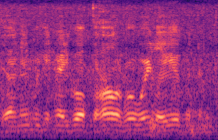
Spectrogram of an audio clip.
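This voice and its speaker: A man's voice: lowish voice, level tone, racing. A man from southwest Virginia with an Appalachian accent, chatting casually in folksy dialect as he films a ride along. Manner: folksy, drawling dialect with homespun turns of phrase. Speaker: local vlogger. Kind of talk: casual chat while riding along filming. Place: inside a moving vehicle. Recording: distant mic, loud vehicle noise.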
